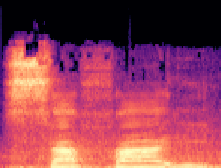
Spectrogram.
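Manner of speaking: Safari drawn out slowly, sa-FA-ri; stress on FA. Shown as a demonstration. Teacher sounding out the word for pupils, slow sa-FA-ri. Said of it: "Qual é a sílaba tônica?".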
